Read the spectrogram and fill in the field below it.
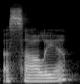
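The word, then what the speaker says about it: Asaliah: Um so it says here, those born and it's pronounced Asalia.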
